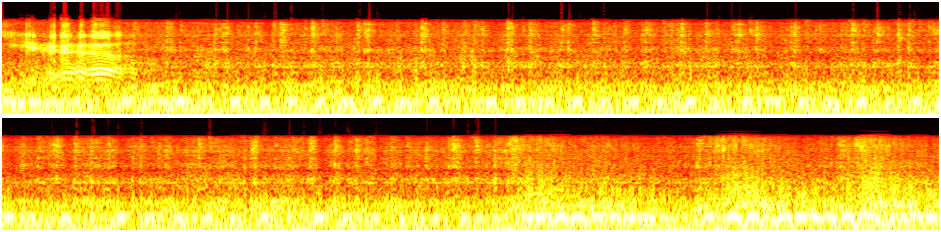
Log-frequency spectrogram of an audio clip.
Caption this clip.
A man talks, and an engine runs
